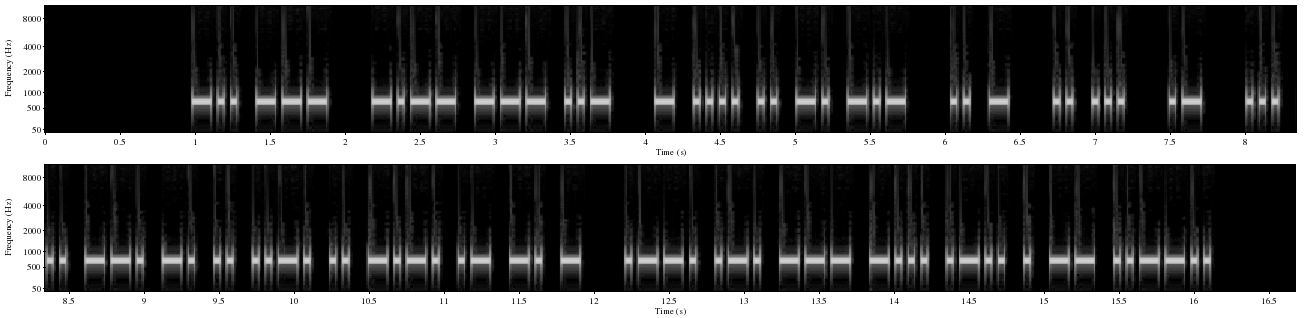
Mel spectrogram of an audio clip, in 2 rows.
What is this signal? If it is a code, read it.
Morse code, heard as a keyed tone, about 28 wpm, 700 Hz. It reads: DO YOU THINK IT IS A SIGNIFICANT PROBLEM?
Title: Sentences from Top 1000 Words - Review Part 6 - 28wpm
